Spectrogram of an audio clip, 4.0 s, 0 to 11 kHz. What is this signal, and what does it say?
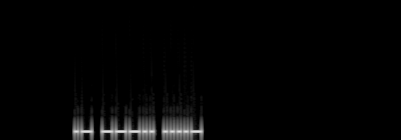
Morse code, heard as a keyed tone, about 34 wpm, 700 Hz. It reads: A84
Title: Common Cut Numbers - 3-Digit 35wpm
